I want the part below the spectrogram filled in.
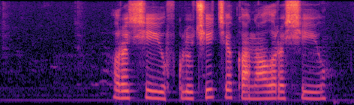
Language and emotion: Russian, neutral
